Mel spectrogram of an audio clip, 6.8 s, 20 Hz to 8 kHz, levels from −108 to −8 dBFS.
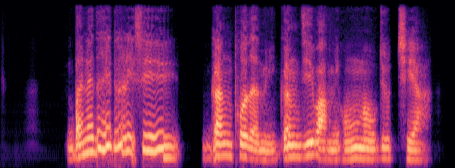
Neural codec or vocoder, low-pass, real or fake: codec, 16 kHz in and 24 kHz out, 0.4 kbps, LongCat-Audio-Codec, fine tuned four codebook decoder; 7.2 kHz; fake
